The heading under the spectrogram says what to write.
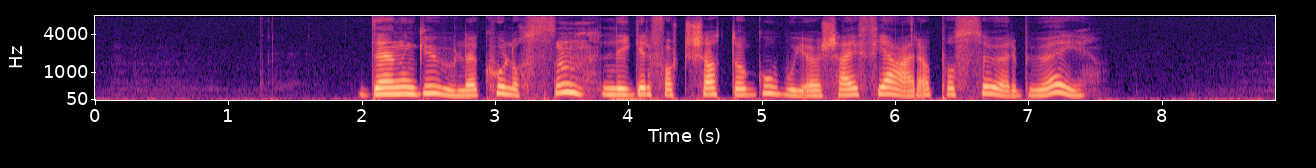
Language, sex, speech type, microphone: Norwegian, female, read, Sennheiser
